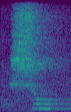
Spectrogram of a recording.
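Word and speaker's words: 书: So the shu is shu. This character is pronounced shu in Mandarin.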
